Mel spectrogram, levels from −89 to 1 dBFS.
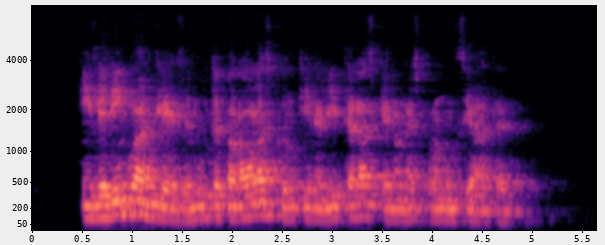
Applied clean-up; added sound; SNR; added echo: neural separator model SepFormer DNS4.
